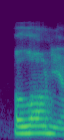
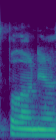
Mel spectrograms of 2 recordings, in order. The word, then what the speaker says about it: Bologna: Well, how do you pronounce that? – Bologna, brother. – It's Bologna? Okay. – Bologna, yeah, it's Bologna.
